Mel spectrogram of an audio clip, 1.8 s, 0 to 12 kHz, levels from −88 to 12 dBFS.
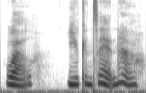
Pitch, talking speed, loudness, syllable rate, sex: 230 Hz, 165 wpm, -18 LUFS, 5.0 syllables/s, female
